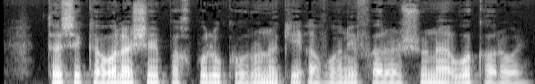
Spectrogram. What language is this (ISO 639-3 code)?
pus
